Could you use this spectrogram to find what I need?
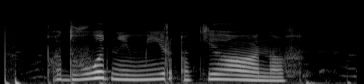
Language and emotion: Russian, sad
